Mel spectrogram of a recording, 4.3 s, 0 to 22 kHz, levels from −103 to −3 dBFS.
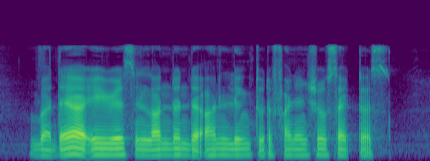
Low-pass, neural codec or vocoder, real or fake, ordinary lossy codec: none; none; real; none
